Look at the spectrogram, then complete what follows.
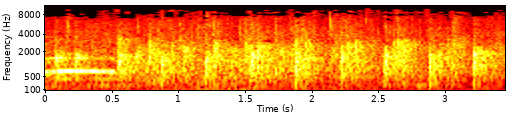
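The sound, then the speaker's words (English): A large group claps steadily together as a clap offering to the Lord, a dense wash of applause with sharp, overlapping hand claps and a few brief cheers or whistles at the start. “Give a clap offering to the Lord right now.”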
